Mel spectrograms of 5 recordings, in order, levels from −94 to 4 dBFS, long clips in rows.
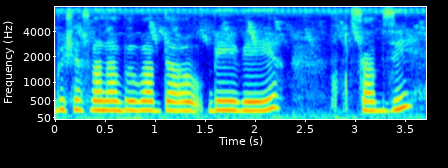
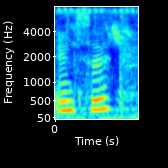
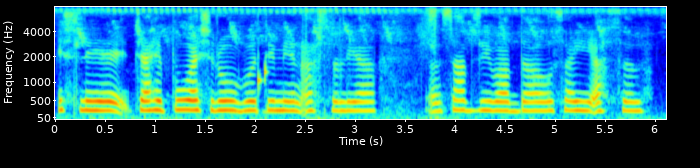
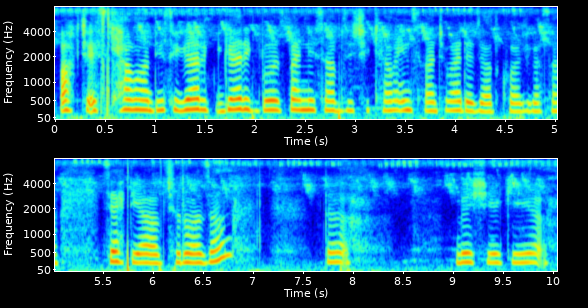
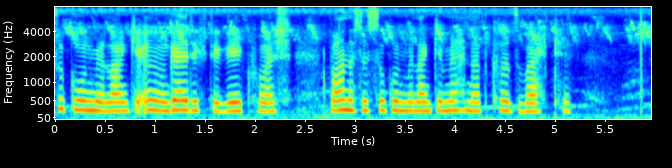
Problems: constant background noise, background conversations at intervals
